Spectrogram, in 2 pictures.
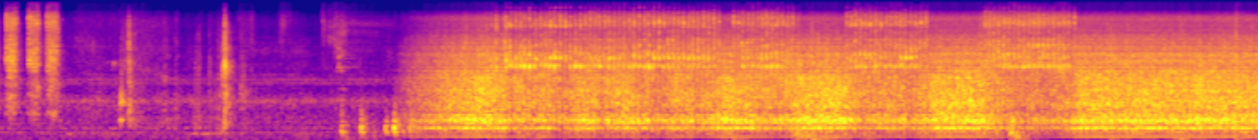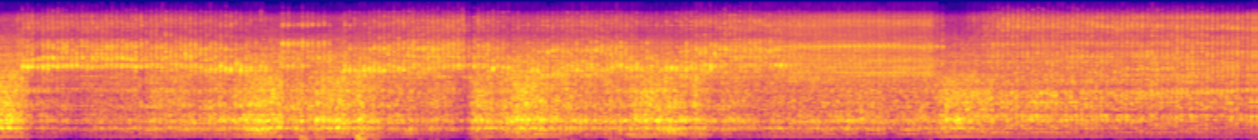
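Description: A hackberry bowl being sanded on a wood lathe gives a steady loud rasping rub over the spinning hum, starting after a few scattered knocks and handling noises and running on without talk.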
